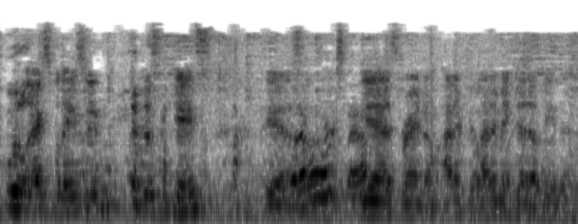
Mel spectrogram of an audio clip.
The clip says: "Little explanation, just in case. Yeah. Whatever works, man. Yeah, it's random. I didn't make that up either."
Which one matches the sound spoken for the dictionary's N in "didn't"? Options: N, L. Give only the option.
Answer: L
